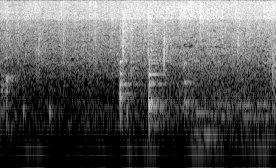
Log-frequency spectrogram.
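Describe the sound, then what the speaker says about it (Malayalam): Okra and fish tamarind curry bubbling in a pot, a soft steady simmer with a few scraping stirs of a spoon, close and fairly quiet. "ആഹാ, എല്ലാം തിളയ്ക്കുന്നുണ്ട് കേട്ടോ. ഇളക്കി കൊടുക്കാം."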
